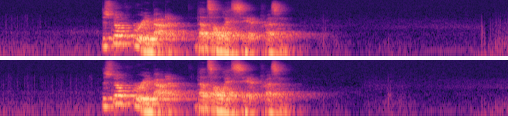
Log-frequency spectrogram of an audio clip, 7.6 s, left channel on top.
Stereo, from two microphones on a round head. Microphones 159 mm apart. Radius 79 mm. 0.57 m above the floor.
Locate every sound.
1.5 s a man speaking: 55° left (ahead or behind), 1.2 m; by 4.3 s 30° right (ahead or behind), 1.0 m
